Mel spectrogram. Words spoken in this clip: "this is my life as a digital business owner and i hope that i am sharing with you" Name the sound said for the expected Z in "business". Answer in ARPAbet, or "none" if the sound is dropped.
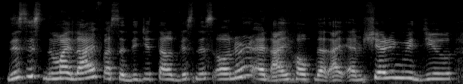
S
